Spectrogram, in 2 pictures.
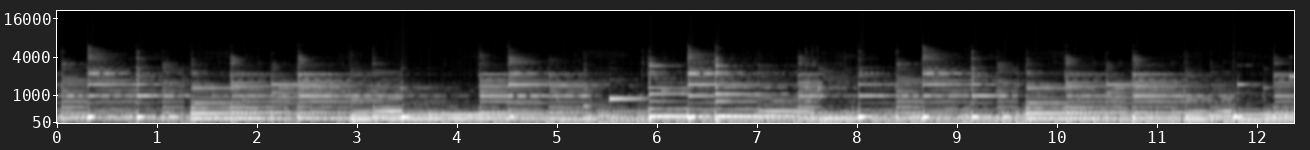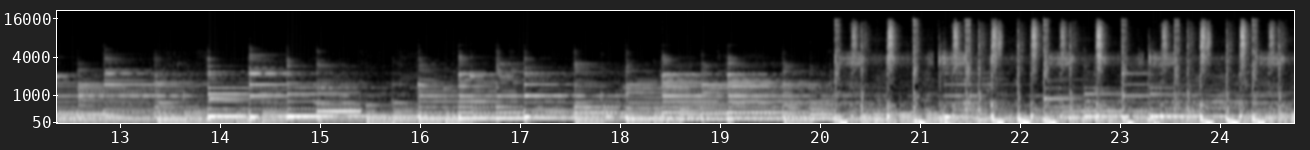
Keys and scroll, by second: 7.2 F3, 8.4 F2, 10.9-11.7 typing, 13.9 2, 14.1 Return, 18.0 F2, 24.4 space.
